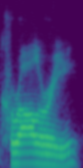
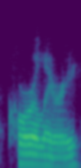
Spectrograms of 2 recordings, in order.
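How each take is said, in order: First: The word is said with a Canadian pronunciation. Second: The word is said with an American pronunciation.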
